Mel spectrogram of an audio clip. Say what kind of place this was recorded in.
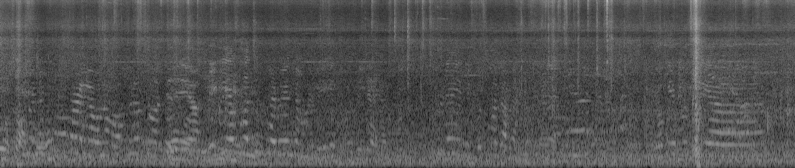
crowded indoor space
